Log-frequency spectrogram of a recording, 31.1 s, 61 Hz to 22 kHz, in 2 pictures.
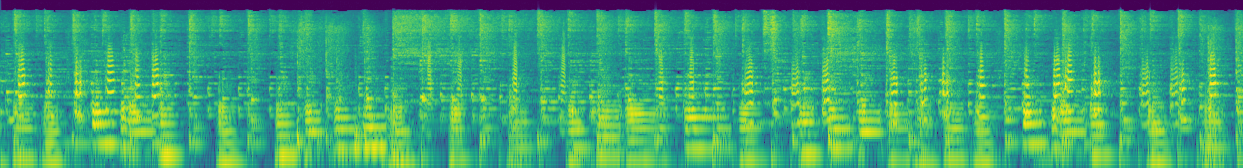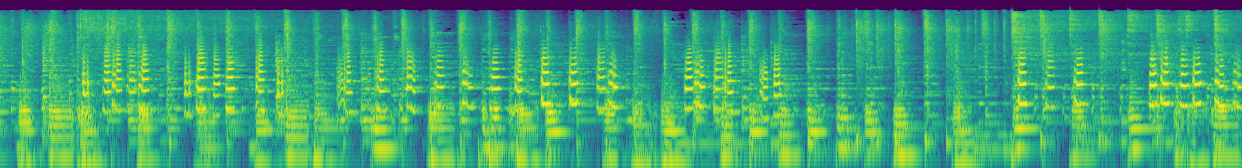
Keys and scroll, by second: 14.8 ctrl+g, 28.8-30.3 typing.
